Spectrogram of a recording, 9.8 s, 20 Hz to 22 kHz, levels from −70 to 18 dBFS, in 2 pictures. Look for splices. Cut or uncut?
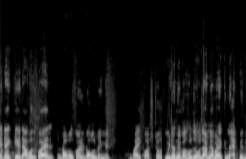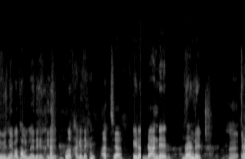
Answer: cut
